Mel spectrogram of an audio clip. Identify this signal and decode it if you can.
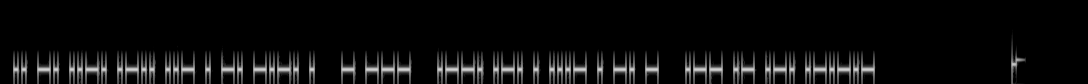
Morse code, heard as a keyed tone, about 30 wpm, 700 Hz. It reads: INFLUENCE TO PREVENT WAR.
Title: Sentences from Top 1100 Words 30wpm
